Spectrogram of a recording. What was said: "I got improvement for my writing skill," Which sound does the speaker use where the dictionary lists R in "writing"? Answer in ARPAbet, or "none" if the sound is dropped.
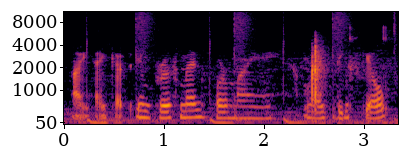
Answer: L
